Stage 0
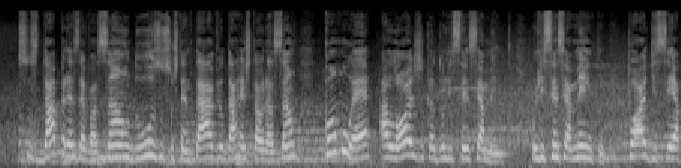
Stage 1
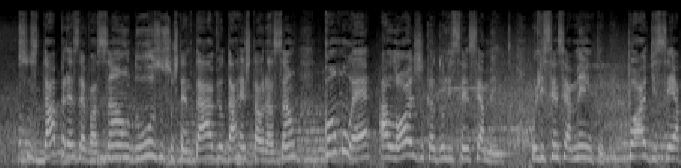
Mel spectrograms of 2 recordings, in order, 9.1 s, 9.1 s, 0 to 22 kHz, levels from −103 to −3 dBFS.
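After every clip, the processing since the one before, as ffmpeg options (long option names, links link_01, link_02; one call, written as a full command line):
ffmpeg -i in.wav -filter_complex "[0:a]acrossover=split=1300|5500[link_01][link_02][link_03];[link_01]acompressor=threshold=-41dB:ratio=4[link_04];[link_02]acompressor=threshold=-43dB:ratio=4[link_05];[link_03]acompressor=threshold=-58dB:ratio=4[link_06];[link_04][link_05][link_06]amix=inputs=3:normalize=0,volume=1dB" out.wav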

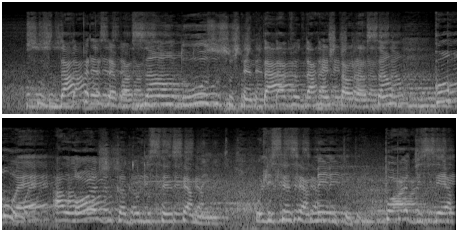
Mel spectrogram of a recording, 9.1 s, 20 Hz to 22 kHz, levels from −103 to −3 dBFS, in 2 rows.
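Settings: ffmpeg -i in.wav -af "aecho=1:1:116|232|348|464:0.501|0.15|0.0451|0.0135" out.wav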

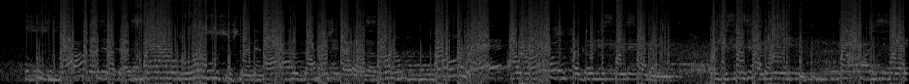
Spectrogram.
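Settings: ffmpeg -i in.wav -af "aeval=exprs='(mod(42.2*val(0)+1,2)-1)/42.2':channel_layout=same,volume=-1.5dB" out.wav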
